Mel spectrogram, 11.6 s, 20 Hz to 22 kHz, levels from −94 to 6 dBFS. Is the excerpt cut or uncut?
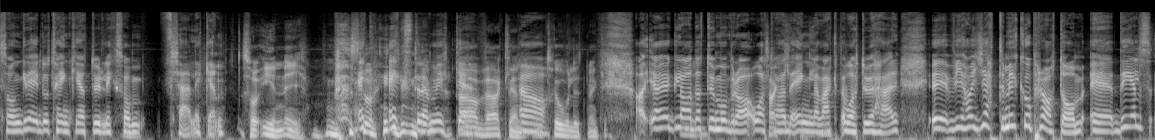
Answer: cut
